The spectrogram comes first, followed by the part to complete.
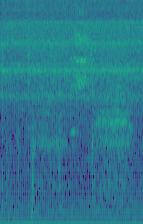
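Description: Quiet room tone with a steady low electrical hum and two faint light clicks, one about half a second in and another a little past the middle.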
